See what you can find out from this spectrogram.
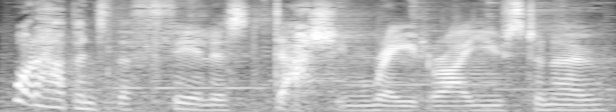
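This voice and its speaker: An actress playing a brash, flirtatious pirate captain in a video game cutscene, teasing and sardonic. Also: female voice, low voice, animated, a little fast, over music. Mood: playful, teasing.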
